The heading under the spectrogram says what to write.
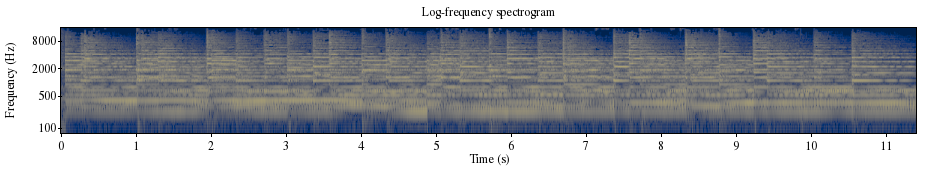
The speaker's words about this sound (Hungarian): Akkor mindjárt megszólal a harang. Mind a hármat indítsak? Igen, mind a hármat. Igen, mehet. Már leng a harang.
